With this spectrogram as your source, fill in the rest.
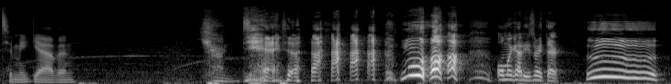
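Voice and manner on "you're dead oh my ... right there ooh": high, loud laughing taunts; cackling. Real, not acted. Gamer gloating as a rival closes in. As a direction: laugh and jeer in a squeal.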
